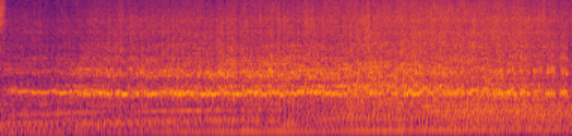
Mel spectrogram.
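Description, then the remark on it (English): A Chevy accelerates hard and speeds off with a loud, sustained squeal of tires after its occupants yelled obscenities, the engine roaring for a few seconds without any voices. “The occupants of the car yelled several obscenities and then sped off.”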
